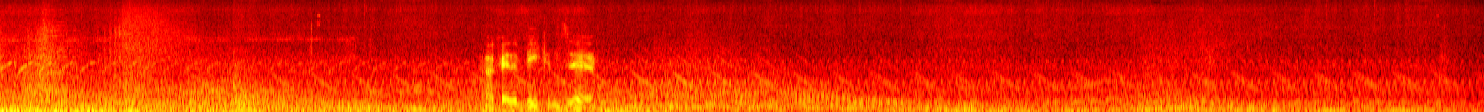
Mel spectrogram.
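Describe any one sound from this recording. A hovering vehicle's engine hums and whines steadily as it speeds along.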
